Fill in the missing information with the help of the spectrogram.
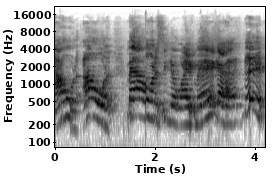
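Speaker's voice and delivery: high, fast, laughing through the words; laughing protest. Retold or imitated. Telling his cellmate he won't look at the pictures, laughing. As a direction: protest while cracking up, pitched high.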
